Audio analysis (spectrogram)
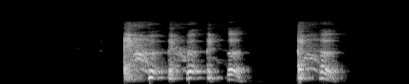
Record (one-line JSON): {"cough_length": "4.1 s", "cough_amplitude": 32351, "cough_signal_mean_std_ratio": 0.46, "survey_phase": "beta (2021-08-13 to 2022-03-07)", "age": "18-44", "gender": "Female", "wearing_mask": "No", "symptom_runny_or_blocked_nose": true, "symptom_shortness_of_breath": true, "symptom_sore_throat": true, "symptom_fatigue": true, "symptom_headache": true, "smoker_status": "Ex-smoker", "respiratory_condition_asthma": true, "respiratory_condition_other": false, "recruitment_source": "Test and Trace", "submission_delay": "2 days", "covid_test_result": "Positive", "covid_test_method": "RT-qPCR"}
